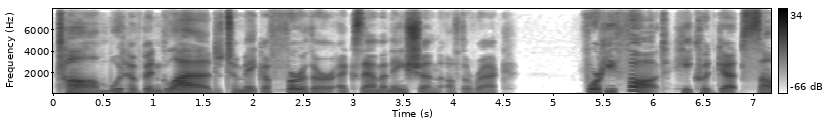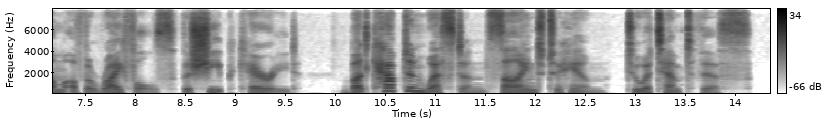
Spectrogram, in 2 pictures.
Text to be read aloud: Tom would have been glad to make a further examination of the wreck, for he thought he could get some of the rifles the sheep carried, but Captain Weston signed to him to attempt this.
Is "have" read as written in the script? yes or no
yes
